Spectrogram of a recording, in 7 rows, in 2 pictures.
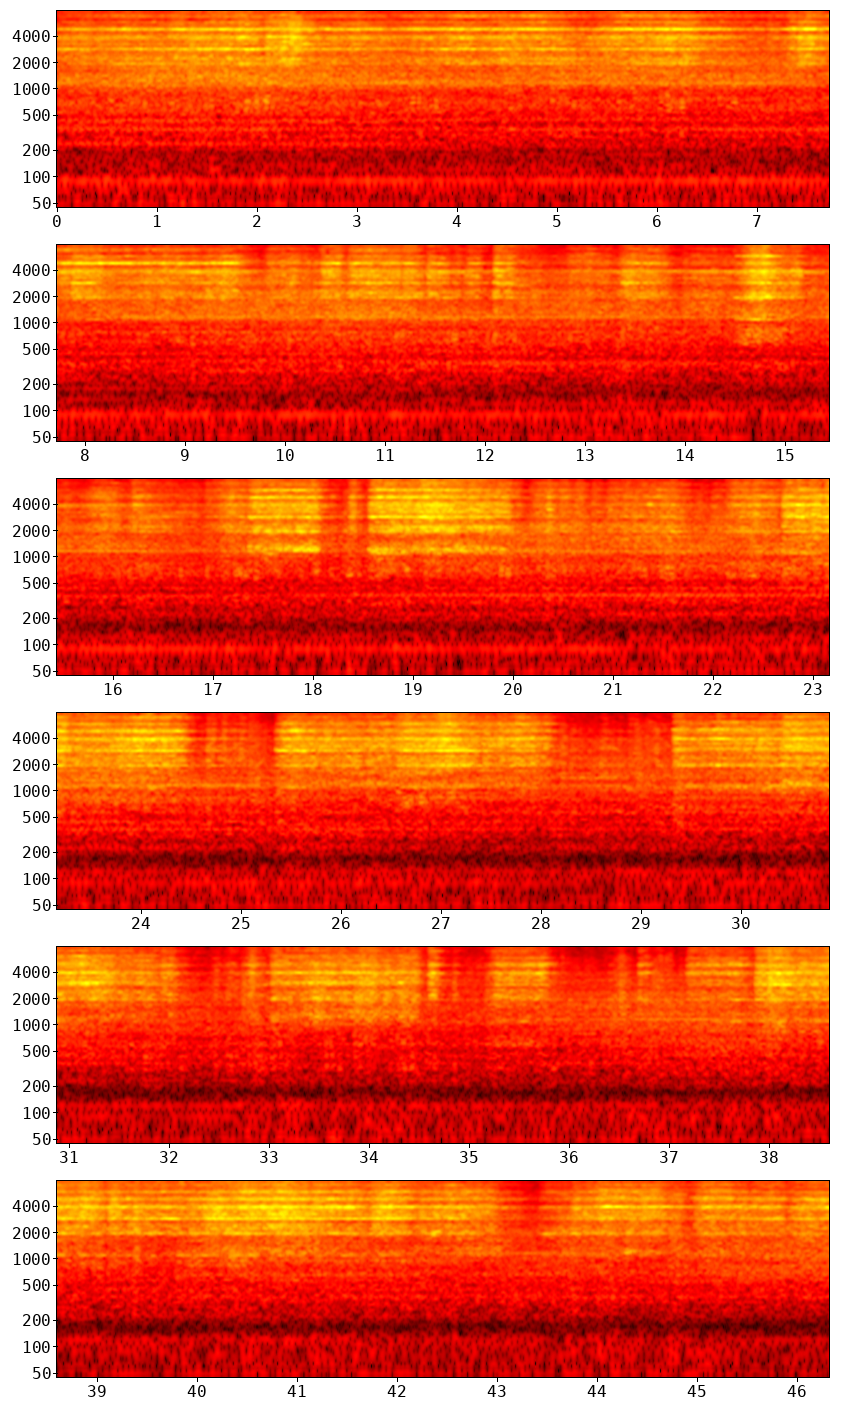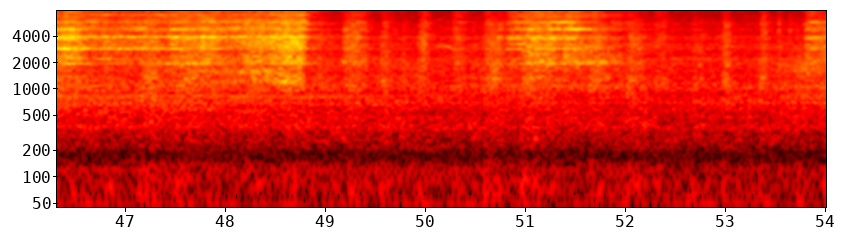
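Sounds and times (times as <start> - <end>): low diesel locomotive drone: 0.0 - 54.0
train wheels squealing: 0.0 - 54.0
wheels clicking over rail joints: 0.0 - 54.0.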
